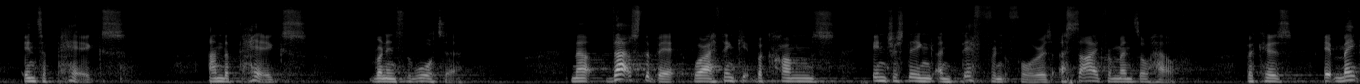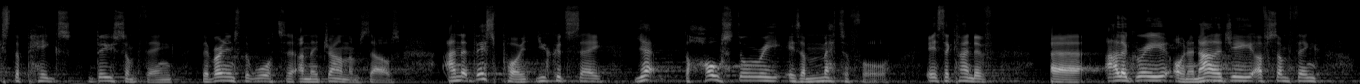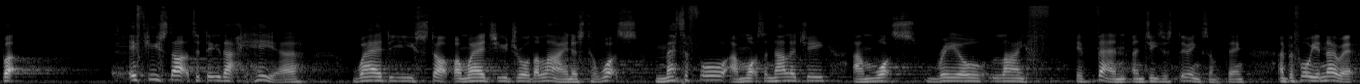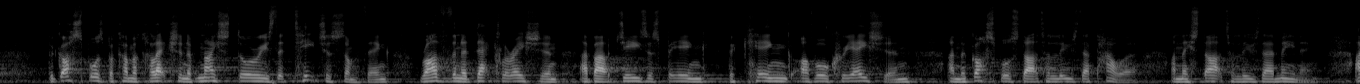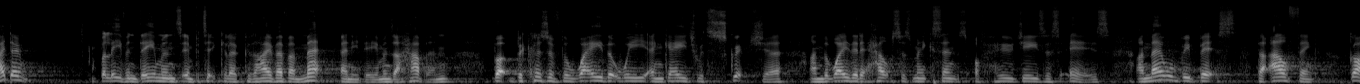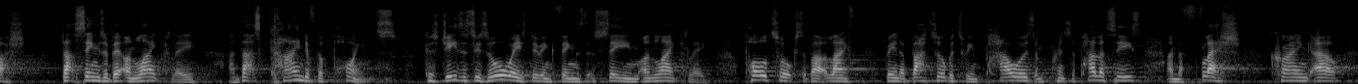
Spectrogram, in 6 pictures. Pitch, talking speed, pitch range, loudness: 145 Hz, 170 wpm, 130-160 Hz, -34 LUFS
